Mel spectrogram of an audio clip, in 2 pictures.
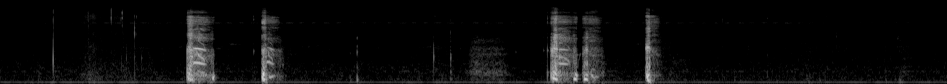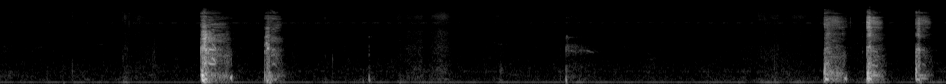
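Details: Sick cat coughing: several clusters of short, sharp, harsh coughs, some in quick doubles and triples, in a quiet room with a faint hum.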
